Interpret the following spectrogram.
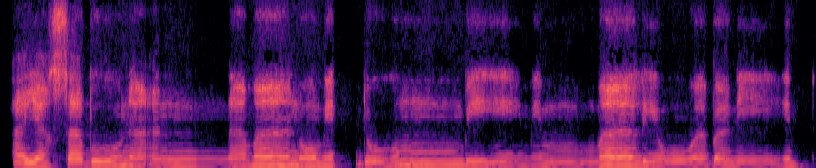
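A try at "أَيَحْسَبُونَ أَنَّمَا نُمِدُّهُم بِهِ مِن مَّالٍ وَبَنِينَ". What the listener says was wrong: Iya, bagus.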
